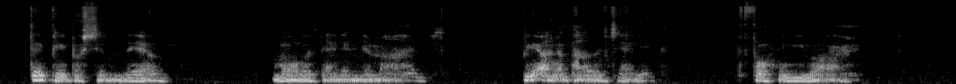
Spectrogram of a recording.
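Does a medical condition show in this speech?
Yes: multiple sclerosis.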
